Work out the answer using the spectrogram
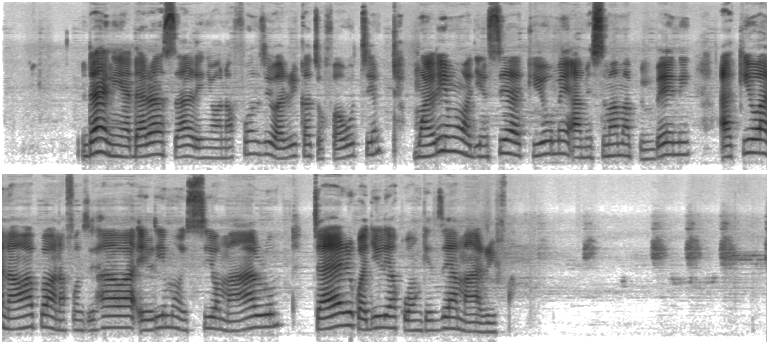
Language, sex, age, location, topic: Swahili, female, 25-35, Dar es Salaam, education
